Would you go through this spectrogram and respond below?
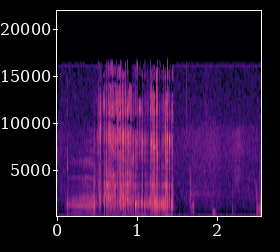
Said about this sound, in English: Like, why is my voice, here, I need a slurp.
